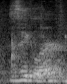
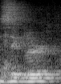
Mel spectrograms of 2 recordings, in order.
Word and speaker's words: Ziegler: Appointing planning commission members, Bonnie Allen and Ziegler. Am I pronouncing that right? Ziegler. Ziegler.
